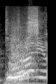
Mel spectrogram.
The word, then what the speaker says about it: Dushku: No, Dushku. Right. That's Dushku, how you say it.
